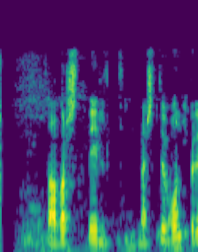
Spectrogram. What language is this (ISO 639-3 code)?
isl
